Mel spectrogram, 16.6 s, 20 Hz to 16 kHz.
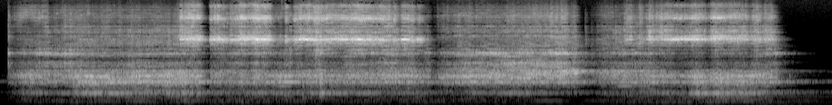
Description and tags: Contact Mic - Metal on Metal 2
A set of keys being scraped against a metal gate recorded with a contact mic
